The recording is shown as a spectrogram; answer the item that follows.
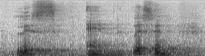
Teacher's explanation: So with listen, the T is silent. Don't pronounce the T.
